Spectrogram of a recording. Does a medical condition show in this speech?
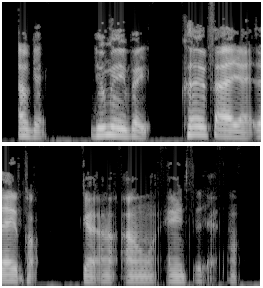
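Yes: cerebral palsy; from birth.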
